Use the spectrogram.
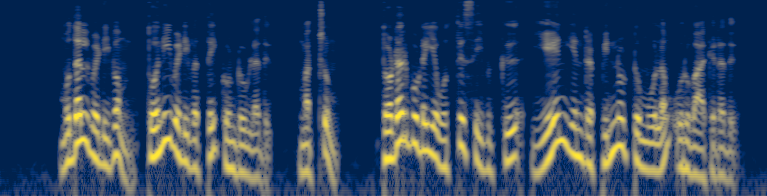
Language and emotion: Tamil, neutral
